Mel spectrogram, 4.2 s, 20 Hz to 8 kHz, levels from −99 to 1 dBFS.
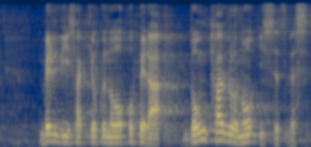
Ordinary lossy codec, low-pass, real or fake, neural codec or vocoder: none; 7.2 kHz; fake; codec, 24 kHz, 3.1 kbps, DualCodec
